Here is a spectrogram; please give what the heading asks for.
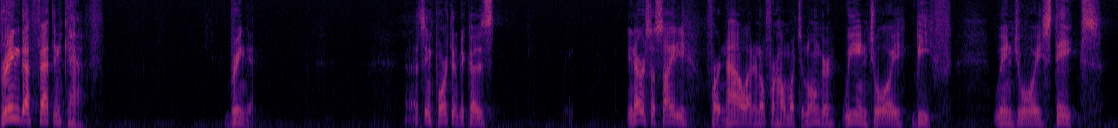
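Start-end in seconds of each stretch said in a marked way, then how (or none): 0.0-1.4 high, loud, joyful yell. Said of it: "And he yells".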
